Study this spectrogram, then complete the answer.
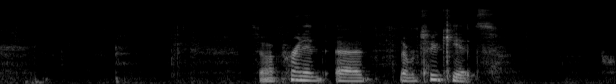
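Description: Sheets of paper rustle softly as pages are lifted and turned.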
